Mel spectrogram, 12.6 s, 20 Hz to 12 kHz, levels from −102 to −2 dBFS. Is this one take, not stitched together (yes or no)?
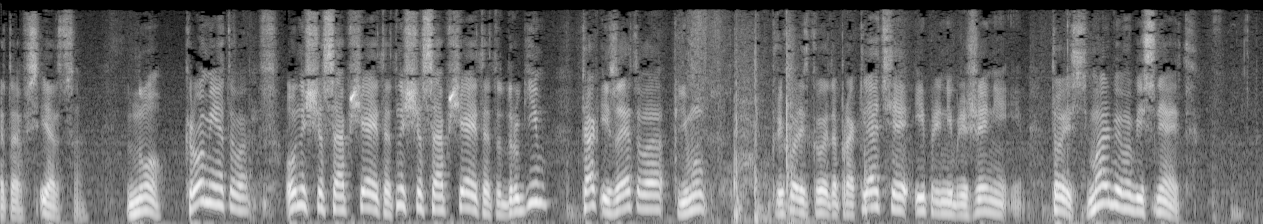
no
